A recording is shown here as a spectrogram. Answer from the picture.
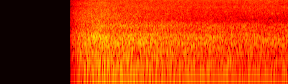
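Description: Steady street ambience of distant road traffic with a low hum, starting abruptly about half a second in.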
